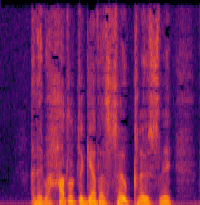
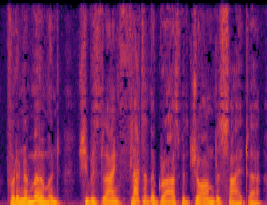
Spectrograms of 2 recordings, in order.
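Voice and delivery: usual speaking voice

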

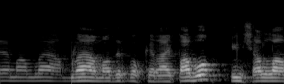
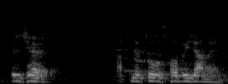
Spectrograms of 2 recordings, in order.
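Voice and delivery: soft, respectful opening; subdued explanation; 4 semitones lower, 9 dB quieter than usual. Acted. Elder appealing to the family lawyer, subdued. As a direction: begin softly, deferring to the listener.

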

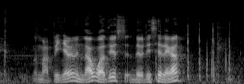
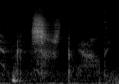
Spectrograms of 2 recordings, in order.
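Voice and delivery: laughing whisper; 19 dB quieter than usual. Real, not acted. Rewhispers the line, laughing.

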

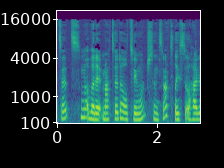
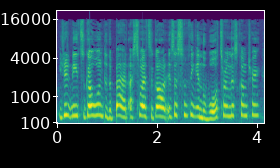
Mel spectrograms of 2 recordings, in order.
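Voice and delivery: louder, higher annoyed ranting; exasperated rant; 6 semitones higher, 7 dB louder than usual. A narrator's reading. Adrian ranting at Felix about hiding under the bed, loud. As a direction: keep yelling in disbelief.

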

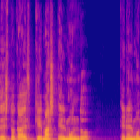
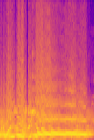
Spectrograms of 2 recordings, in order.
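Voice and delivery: slow, loud "Buenos días" stretched out through a megaphone; drawn-out megaphone greeting; 6 semitones higher, 18 dB louder, much slower than usual. Real, not acted. YouTuber greets the deaf viewers, slowly stretched through a megaphone. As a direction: hold every syllable of "Buenos días" like a town crier. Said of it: "tengo que sacar un megáfono".

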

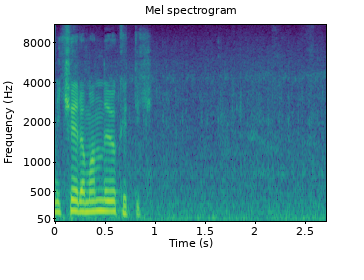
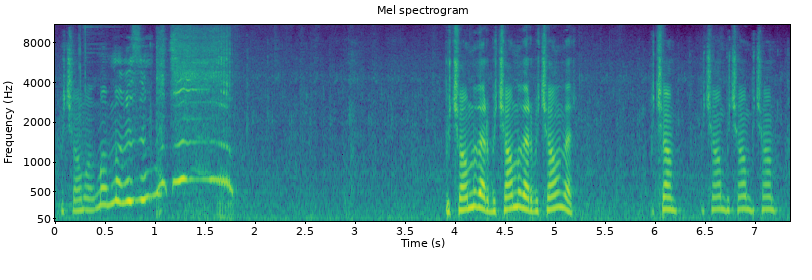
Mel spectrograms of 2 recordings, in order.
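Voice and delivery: panicked crying shout; 6 semitones higher, slower than usual. Real, not acted. Grabbing for his knife under attack, a panicked crying shout. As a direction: beg desperately, voice cracking in panic.

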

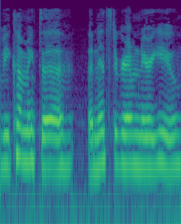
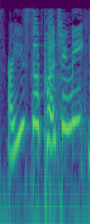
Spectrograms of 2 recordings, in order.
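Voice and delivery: incredulous; 13 semitones higher than usual. Real, not acted. Enemy still punching.

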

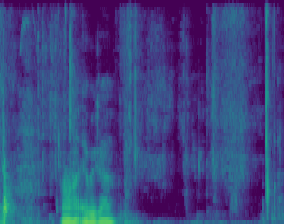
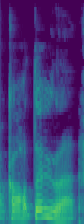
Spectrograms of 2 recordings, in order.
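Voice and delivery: lightly mimicked protest, pitched higher; mock a giving-up pupil in a higher voice; imitated viewers; 6 semitones higher than usual. Host quotes viewers who gave up, lightly mimicking. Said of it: "You said".

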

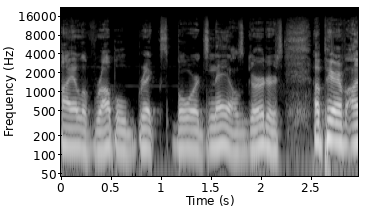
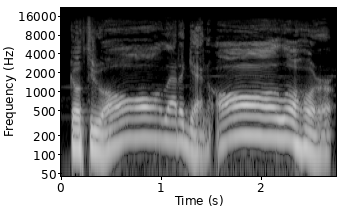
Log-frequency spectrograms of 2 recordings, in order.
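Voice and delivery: slower, each all leaned on; gloating list; 6 semitones higher, slower than usual. Acted. Dealmaker listing the husband's torments, gloating. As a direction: savour the horror item by item. Dealer relishes her suffering.

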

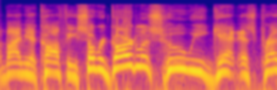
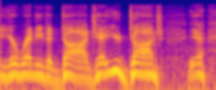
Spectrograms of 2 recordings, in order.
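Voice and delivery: normal talking voice

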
